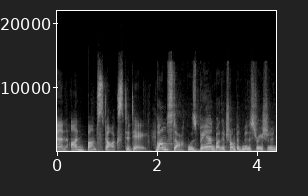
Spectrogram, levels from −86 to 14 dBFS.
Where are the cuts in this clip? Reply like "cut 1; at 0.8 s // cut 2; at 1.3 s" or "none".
cut 1; at 1.9 s

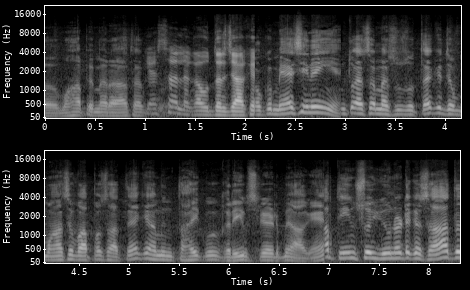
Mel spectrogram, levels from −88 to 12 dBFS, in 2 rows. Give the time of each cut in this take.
cut 1; at 2.1 s // cut 2; at 3.0 s // cut 3; at 7.0 s

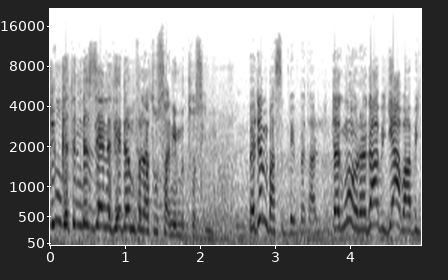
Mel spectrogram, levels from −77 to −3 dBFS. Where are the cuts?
none

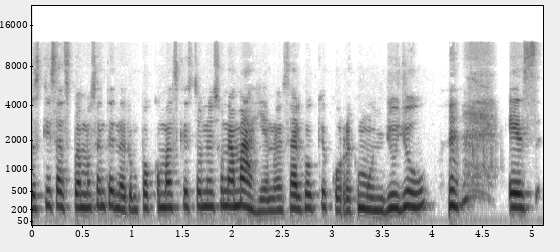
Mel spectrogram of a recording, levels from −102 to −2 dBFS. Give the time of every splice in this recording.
none

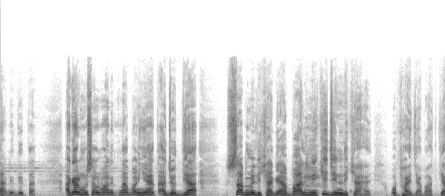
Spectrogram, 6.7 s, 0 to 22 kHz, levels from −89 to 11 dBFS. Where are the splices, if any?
none

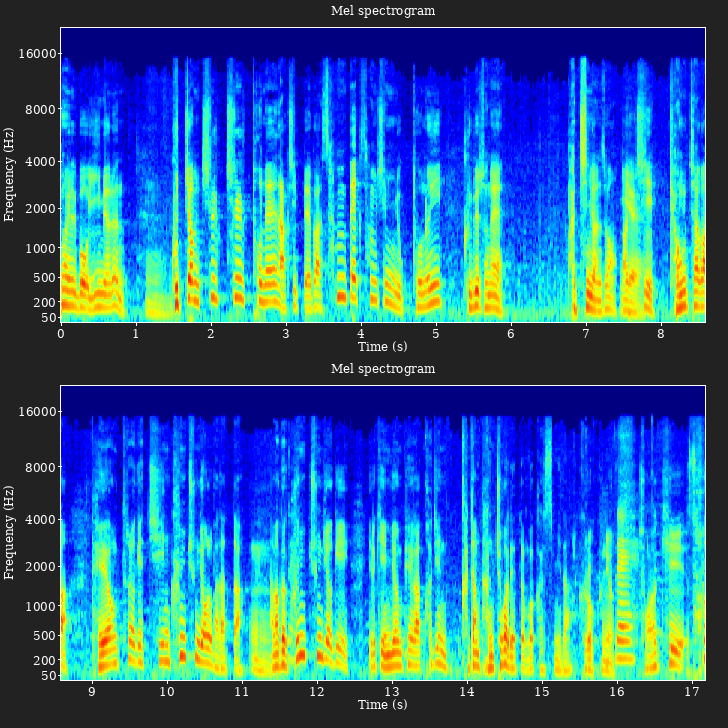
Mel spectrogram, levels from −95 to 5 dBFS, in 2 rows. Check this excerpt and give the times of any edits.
cut 1; at 14.5 s

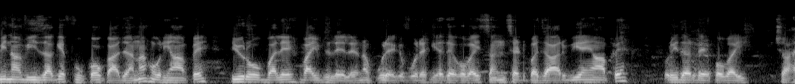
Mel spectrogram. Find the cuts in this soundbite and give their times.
none

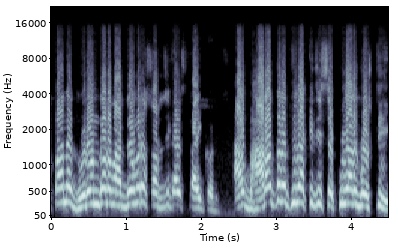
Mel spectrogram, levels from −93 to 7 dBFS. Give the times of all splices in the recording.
cut 1; at 2.3 s

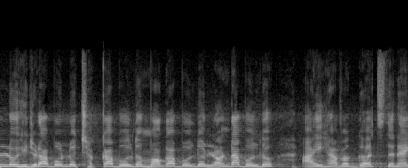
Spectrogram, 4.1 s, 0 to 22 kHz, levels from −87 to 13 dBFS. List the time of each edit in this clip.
none

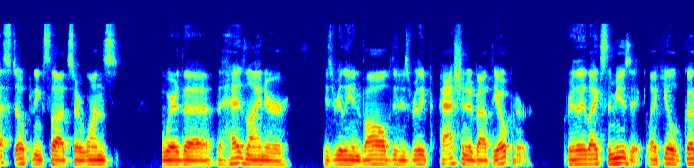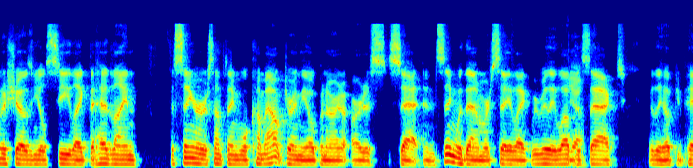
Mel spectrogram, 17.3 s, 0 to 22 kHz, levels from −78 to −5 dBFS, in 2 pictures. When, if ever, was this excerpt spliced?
cut 1; at 2.0 s // cut 2; at 7.0 s // cut 3; at 8.1 s

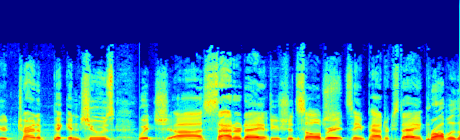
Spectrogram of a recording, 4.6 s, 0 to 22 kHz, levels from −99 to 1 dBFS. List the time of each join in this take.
cut 1; at 1.4 s // cut 2; at 2.7 s

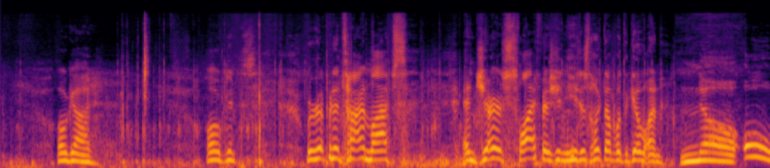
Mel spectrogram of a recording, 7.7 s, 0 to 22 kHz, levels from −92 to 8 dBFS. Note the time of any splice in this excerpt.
cut 1; at 6.7 s

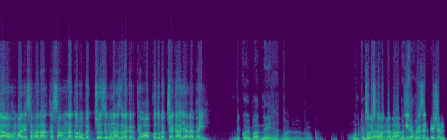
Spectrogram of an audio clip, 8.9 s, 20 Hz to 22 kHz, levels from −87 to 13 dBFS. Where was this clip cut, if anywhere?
none

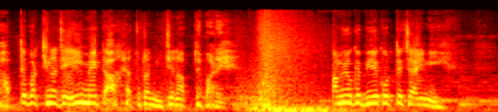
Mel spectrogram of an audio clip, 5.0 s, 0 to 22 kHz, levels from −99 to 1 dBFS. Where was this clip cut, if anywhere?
cut 1; at 1.2 s // cut 2; at 3.3 s

